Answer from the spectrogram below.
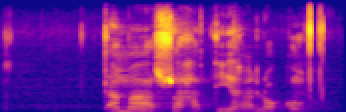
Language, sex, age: Tsonga, male, 22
